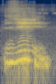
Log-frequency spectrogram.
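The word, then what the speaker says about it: Є: Ukrainian alphabet this letter it's pronounced as ye um ye yes and this is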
